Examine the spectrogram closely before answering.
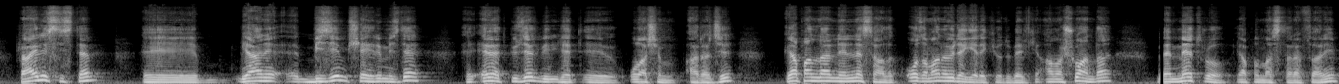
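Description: A man speaking at a moderate pace, with very wide pitch swings, very even loudness and long, frequent pauses, on a very clean recording with a silent background. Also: medium pitch for a man. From Turkey, Kayseri. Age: 40s. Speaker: parliamentary candidate. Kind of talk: radio interview.

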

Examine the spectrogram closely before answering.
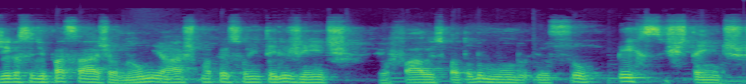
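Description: Pitched at a medium level, a man talks at a fairly quick pace in a somewhat breathy, dark, mellow tone with ordinary pitch variation. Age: 40s. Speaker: production engineer and professor. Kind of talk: interview.

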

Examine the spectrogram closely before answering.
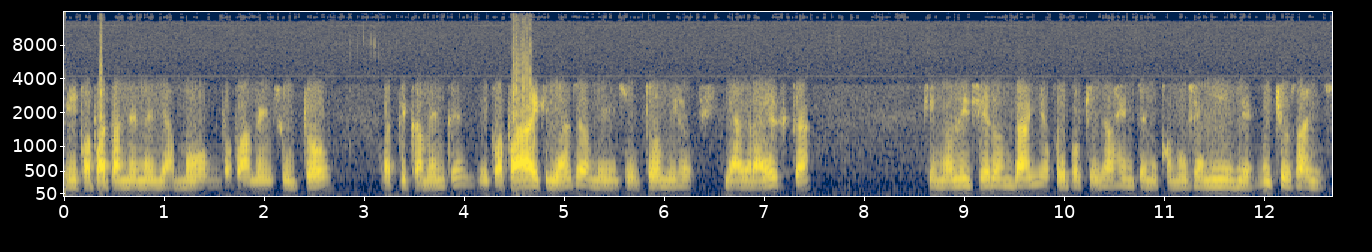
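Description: A man's fairly low voice stays monotone and flat as he talks at a moderate pace. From Colombia. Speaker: footballer. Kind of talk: interview.

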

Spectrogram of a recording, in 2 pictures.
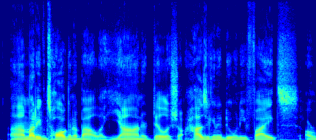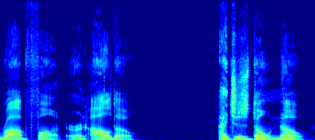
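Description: In a very clean recording with a silent background, a man with an American accent speaks at a moderate pace. He has a plain, everyday voice, a fairly low pitch and fairly even intonation. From New Jersey. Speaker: MMA podcast host. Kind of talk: solo sports commentary show. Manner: casual, filler-heavy.

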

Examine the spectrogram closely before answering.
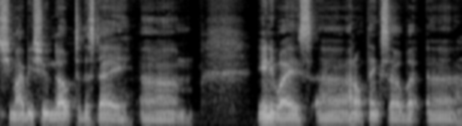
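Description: A man with an Arkansas accent. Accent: Southern US (Arkansas). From Arkansas, North Little Rock. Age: 40s. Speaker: nurse practitioner in recovery. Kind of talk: casual interview.

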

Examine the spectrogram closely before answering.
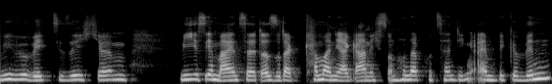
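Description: Recorded very cleanly against a silent background, a woman speaks at fairly high pitch and a fairly quick pace, her tone dark and mellow and her intonation fairly even. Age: 20s. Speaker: former coaching client, student and podcaster. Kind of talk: casual interview chat.

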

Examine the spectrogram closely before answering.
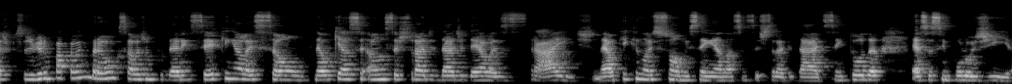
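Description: A woman with a fairly high pitch and lively intonation talks at a fairly quick pace over noticeable background noise. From Belford Roxo, Rio de Janeiro state, Brazil. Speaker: historian. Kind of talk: interview.

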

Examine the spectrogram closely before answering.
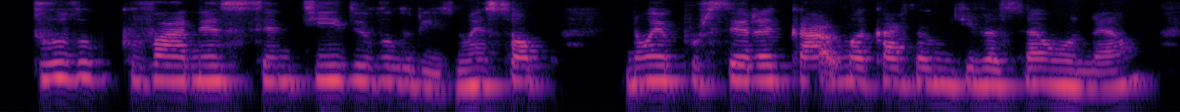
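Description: At a fairly quick pace, a woman speaks with fairly even intonation in a somewhat breathy voice with a dark, mellow tone. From Portugal, Porto. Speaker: head of people and culture at a startup. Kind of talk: casual interview.

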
